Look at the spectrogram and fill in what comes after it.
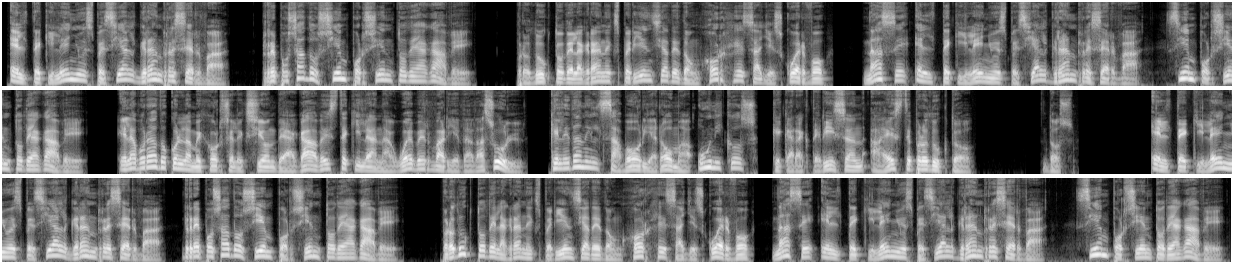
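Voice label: Spanish narration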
